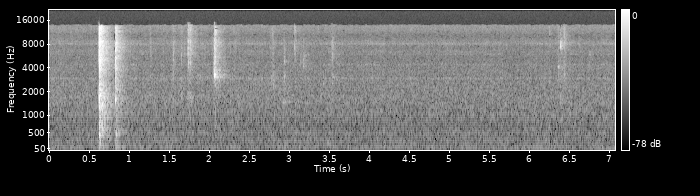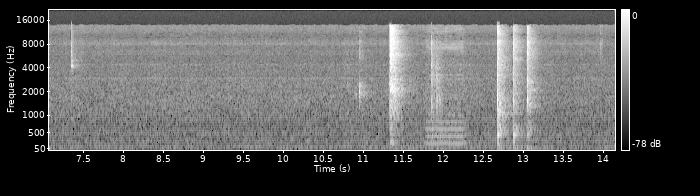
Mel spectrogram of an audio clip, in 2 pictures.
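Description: An eggshell cracks sharply against a metal bowl.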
